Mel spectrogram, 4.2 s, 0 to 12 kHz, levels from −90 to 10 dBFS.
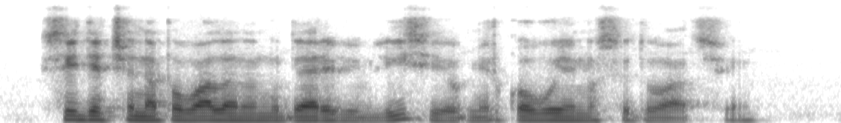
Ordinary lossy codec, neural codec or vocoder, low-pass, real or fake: Opus, 32 kbps; codec, 16 kHz, 8 kbps, FunCodec, trained on LibriTTS, 25 frames a second; 7.2 kHz; fake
